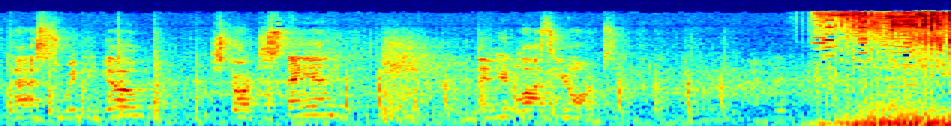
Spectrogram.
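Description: A man's feet land with soft thuds on a padded floor.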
